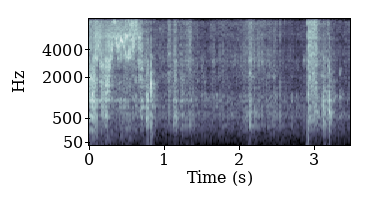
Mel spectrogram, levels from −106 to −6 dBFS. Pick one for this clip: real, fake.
fake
